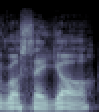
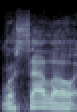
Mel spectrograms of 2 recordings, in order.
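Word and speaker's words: Rosselló: on it former member Roy rosayo or rosello as American people pronounce it spoke out about founder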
